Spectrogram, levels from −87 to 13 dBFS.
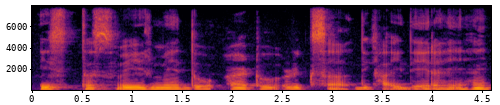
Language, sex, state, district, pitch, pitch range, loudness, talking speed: Hindi, male, Uttar Pradesh, Lucknow, 120 Hz, 115-125 Hz, -17 LUFS, 130 wpm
